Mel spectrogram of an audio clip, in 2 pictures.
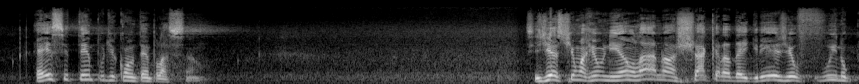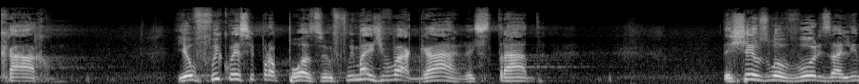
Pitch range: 170-215 Hz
